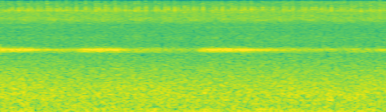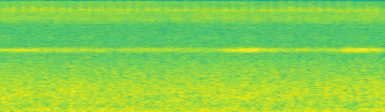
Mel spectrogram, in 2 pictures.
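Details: Crickets chirring through a breezy night in the south of Crimea. A continuous high trill rises in brief brighter pulses spaced one to two seconds apart, accompanied by a faint shimmering hiss and soft low wind.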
